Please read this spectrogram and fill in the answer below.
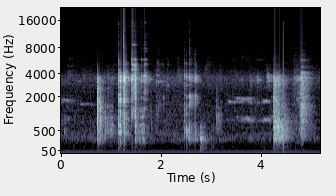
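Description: Metal spoon clinking and scraping against a bowl of champorado as sugar is stirred in: a series of sharp clinks in irregular groups, the loudest a little over a second in.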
